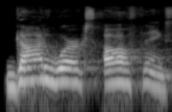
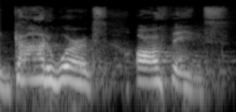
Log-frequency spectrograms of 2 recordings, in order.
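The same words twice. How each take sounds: First: Slow, each word placed; slow statement. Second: Very slow, stretched for the crowd to join; slow call and response. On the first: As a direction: lay it down slowly for them to repeat. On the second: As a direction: draw each word out so the church says it along. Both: Shown as a demonstration. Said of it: "Say that with me".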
